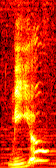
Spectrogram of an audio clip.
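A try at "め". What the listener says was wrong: It is meh. The second one is not o, though.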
